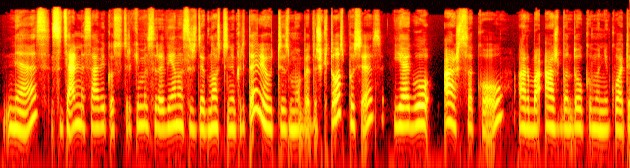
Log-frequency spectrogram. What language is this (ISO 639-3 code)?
lit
